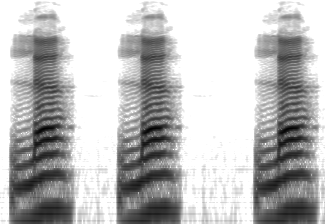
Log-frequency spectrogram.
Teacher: Makhraj huruf lam terletak pada pertemuan antara ujung tepi lidah dengan gusi bagian atas.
